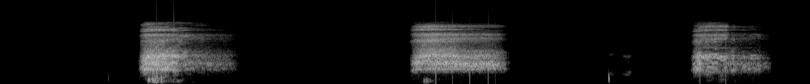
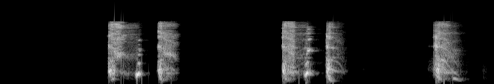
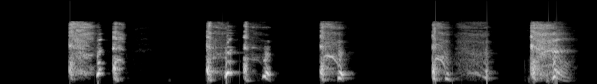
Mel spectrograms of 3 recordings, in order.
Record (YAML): exhalation_length: 8.1 s
exhalation_amplitude: 19725
exhalation_signal_mean_std_ratio: 0.41
three_cough_length: 4.9 s
three_cough_amplitude: 31116
three_cough_signal_mean_std_ratio: 0.34
cough_length: 6.0 s
cough_amplitude: 32768
cough_signal_mean_std_ratio: 0.41
survey_phase: beta (2021-08-13 to 2022-03-07)
age: 18-44
gender: Female
wearing_mask: 'No'
symptom_cough_any: true
symptom_runny_or_blocked_nose: true
symptom_fatigue: true
symptom_fever_high_temperature: true
symptom_headache: true
smoker_status: Never smoked
respiratory_condition_asthma: false
respiratory_condition_other: false
recruitment_source: Test and Trace
submission_delay: 2 days
covid_test_result: Positive
covid_test_method: LFT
